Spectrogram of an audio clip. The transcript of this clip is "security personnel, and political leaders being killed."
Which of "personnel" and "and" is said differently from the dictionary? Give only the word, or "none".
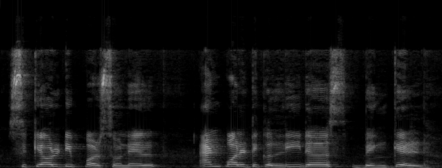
none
